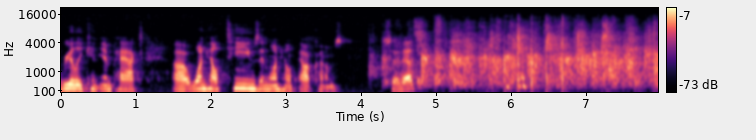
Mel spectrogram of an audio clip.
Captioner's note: applause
